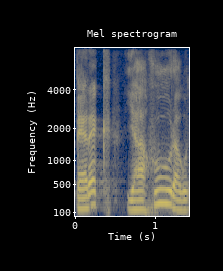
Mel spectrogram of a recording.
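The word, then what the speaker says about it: Berechyahu: 그래서 히브리 원어로 이렇게 하고 이제 발음을 하면 베레크 야후라고 돼 있어요.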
